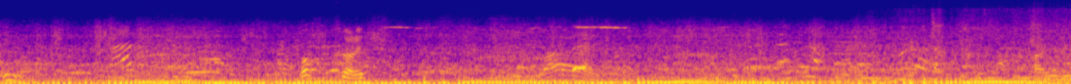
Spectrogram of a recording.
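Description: Busy street crowd: many voices talking and calling at once around a steady low engine hum from motor traffic close by, which eases off and comes back a few times. Two short high whistle-like tones sound around the middle.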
